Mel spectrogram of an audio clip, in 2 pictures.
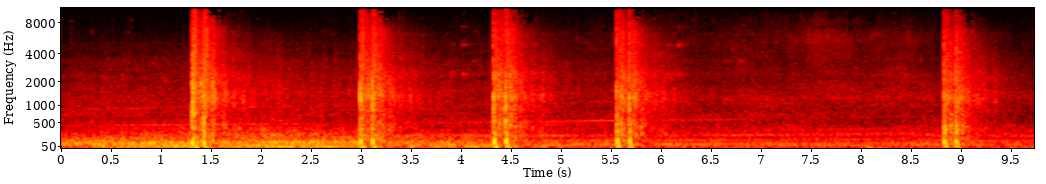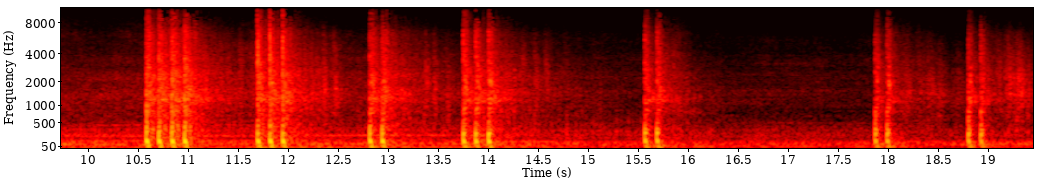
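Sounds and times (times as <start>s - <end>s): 
armored personnel carrier driving outdoors: 0.0s - 19.4s
dual 50 caliber machine gun firing: 1.3s - 2.0s, 3.0s - 3.7s, 4.3s - 6.2s, 8.8s - 9.4s, 10.6s - 14.7s.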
